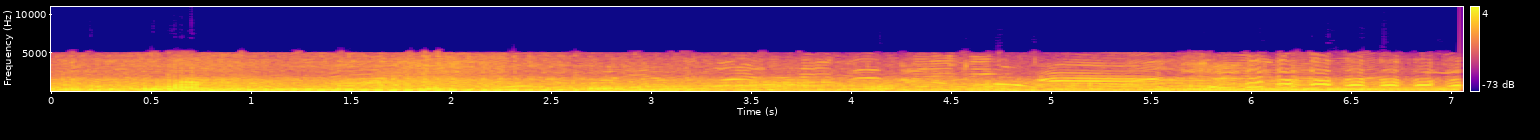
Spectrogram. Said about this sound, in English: They made their entrance, their presence known, by roaring through the crowd on their choppers and parking the bikes around the stage.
